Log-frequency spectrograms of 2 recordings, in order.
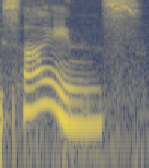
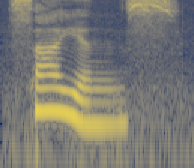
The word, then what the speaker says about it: science: creation of this video These Days people would say signs when they read this word which is totally incorrect the proper English pronunciation of this word is science science not science it's science as in science and technology so that wraps up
